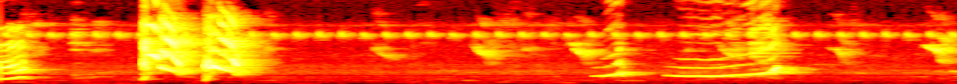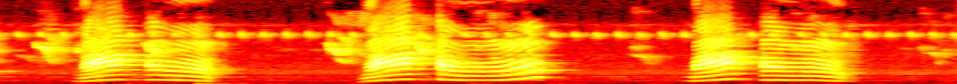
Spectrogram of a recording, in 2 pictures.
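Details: Pet talking parrot known for saying mummy and papa; a few high chirps, then three loud arching harmonic calls roughly a second and a half apart over a faint steady hum.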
